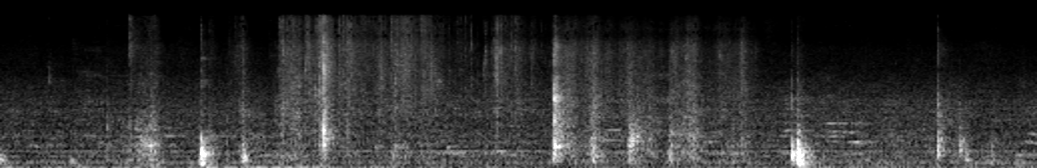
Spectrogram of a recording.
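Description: A cardboard trading-card box being handled and opened by hand: an outer sleeve slid off and a fitted lid lifted, with a string of knocks and scrapes on the table, the loudest thump about eight seconds in.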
